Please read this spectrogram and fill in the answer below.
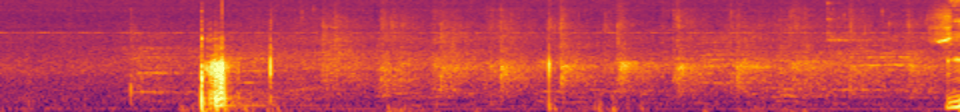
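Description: A leather cricket ball struck hard by a bat about a second in, one sharp crack, the shot that goes for six; faint outdoor field sounds follow, and commentary starts at the very end.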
